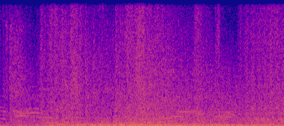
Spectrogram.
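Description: A dense, continuous crackle of distant rifle and machine-gun fire fills a WWII video game urban battle, steady and rumbling with no single shot standing out, while a voice talks over it.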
